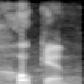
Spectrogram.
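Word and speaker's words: Hogaak: what it but uh it's pronounced hoken not not hey well now i like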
